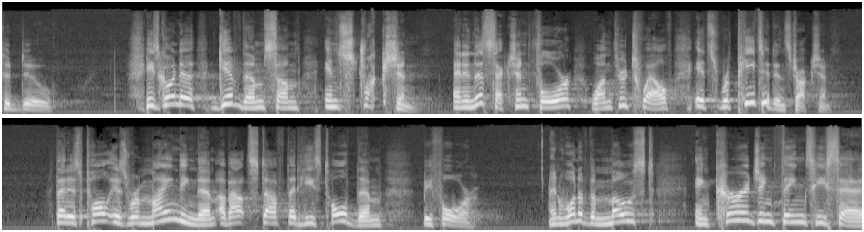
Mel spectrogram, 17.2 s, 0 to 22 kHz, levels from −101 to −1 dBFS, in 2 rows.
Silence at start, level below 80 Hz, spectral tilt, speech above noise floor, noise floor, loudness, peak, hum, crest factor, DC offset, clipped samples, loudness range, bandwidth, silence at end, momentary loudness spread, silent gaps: 0 s; -56 dBFS; -4.5 dB/octave; 35 dB; -54 dBFS; -19 LUFS; -4 dBFS; none; 16 dB; under 0.1%; under 0.1%; 3 LU; 17 kHz; 0 s; 7 LU; none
